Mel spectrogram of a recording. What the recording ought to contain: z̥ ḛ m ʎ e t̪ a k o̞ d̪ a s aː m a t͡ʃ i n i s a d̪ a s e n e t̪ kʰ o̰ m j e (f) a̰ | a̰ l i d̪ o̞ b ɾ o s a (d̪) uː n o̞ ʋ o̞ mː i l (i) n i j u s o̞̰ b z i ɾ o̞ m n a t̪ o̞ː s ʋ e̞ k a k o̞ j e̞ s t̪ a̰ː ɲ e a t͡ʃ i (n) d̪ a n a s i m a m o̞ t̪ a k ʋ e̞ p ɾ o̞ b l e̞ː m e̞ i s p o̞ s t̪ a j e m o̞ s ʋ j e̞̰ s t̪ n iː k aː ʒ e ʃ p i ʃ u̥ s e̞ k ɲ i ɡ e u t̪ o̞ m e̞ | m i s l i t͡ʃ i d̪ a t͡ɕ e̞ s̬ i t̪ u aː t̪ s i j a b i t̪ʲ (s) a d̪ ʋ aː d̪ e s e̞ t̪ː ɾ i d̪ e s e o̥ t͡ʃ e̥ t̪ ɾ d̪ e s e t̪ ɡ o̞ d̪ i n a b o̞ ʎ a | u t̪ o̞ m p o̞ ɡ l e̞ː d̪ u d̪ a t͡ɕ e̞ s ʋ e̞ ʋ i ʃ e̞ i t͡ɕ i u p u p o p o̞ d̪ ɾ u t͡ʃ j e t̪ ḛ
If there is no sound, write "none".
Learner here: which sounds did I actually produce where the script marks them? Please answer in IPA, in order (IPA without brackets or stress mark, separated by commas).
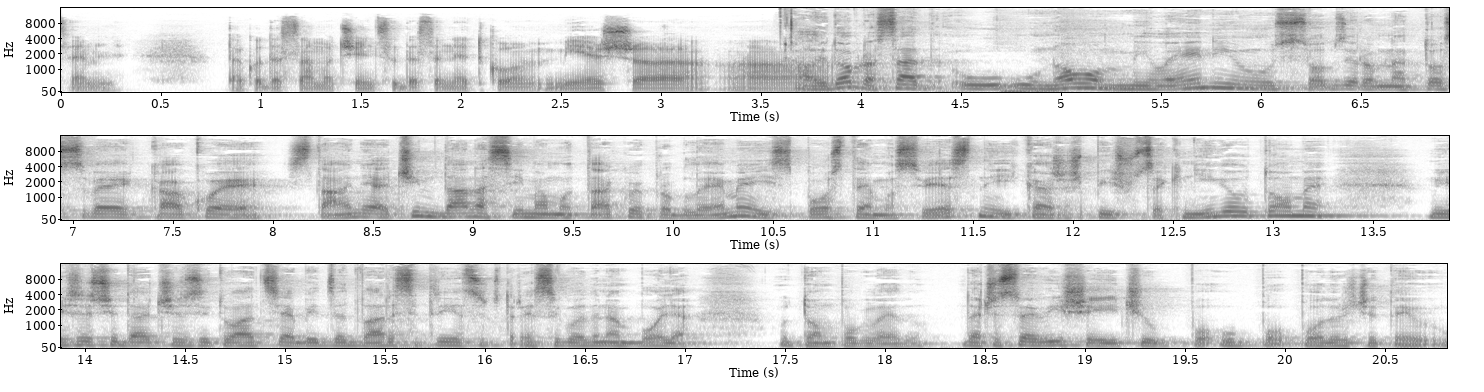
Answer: ʃ, d̪, e, m, z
